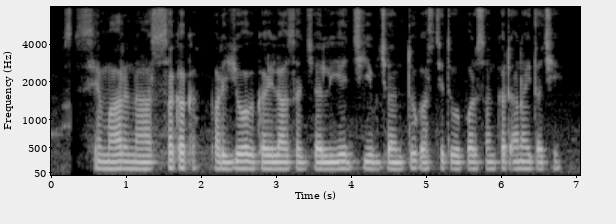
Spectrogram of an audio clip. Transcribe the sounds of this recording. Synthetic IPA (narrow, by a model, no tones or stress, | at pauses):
semaɾnaːsəkəkpəɾjoːɡkəɪlasə̃d͡ʒəlijed͡ʒiːbd͡ʒənt̪ukəst̪ʰit̪əpəɾsə̃ŋkəʈənəjt̪ət͡ʃʰi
